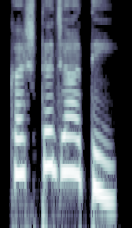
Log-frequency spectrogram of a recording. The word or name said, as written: ಕಷ್ಟಜಾತಿ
